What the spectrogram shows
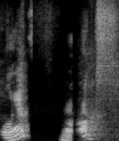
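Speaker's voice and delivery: play-acted, tearful voice, speaking through tears. Retelling sitting in a movie about divorce: imitating own crying. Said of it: "I sat in the movie crying, going like".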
